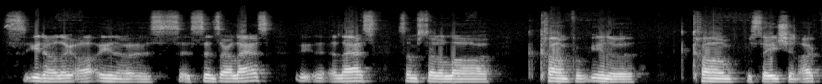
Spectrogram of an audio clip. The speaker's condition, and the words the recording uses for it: Stuttering. I stutter, and this is where I really have to concentrate on my speech targets and not to succumb to the emotional component, the need to be fluent.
